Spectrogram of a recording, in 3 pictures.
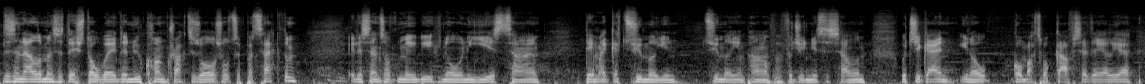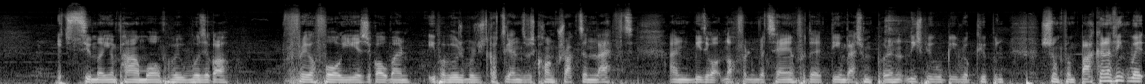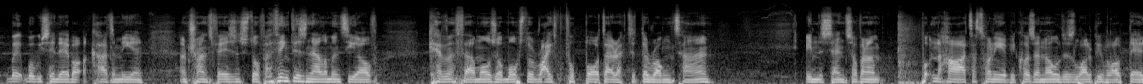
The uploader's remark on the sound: The team once again take a walk through a rainy Liverpool city centre to Lovelock's Coffee Shop.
